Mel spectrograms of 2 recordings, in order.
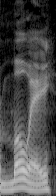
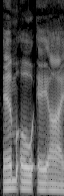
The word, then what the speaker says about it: moai: The statues, or moai, M-O-A-I, moai, were prominent chieftains and warriors and ancestors of the people.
